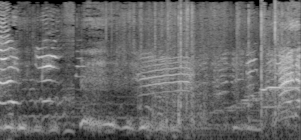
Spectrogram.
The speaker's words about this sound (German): Kleiner Vogel! Hallo. Hallo!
